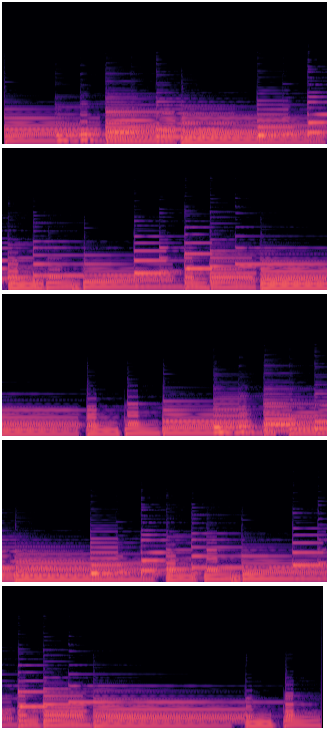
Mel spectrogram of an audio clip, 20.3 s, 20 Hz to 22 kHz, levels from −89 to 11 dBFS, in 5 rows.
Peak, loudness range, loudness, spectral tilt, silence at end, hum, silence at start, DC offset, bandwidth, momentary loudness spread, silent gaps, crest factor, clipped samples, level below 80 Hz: -12 dBFS; 2 LU; -28 LUFS; -12 dB/octave; 0 s; none; 0 s; under 0.1%; 4.3 kHz; 5 LU; none; 14 dB; under 0.1%; -36 dBFS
